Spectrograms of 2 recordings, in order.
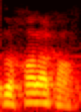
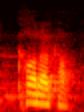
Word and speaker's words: Hanukkah: 那这个有人把它念成是 Hanukkah，那他们也会叫做 Hanukkah。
